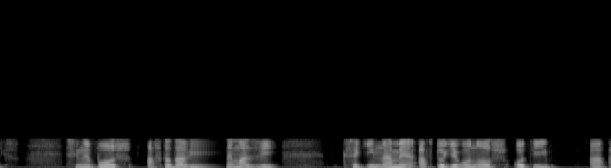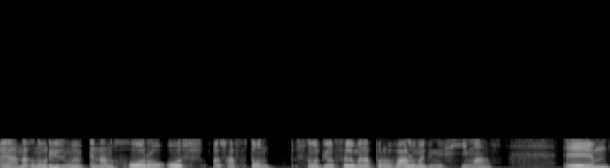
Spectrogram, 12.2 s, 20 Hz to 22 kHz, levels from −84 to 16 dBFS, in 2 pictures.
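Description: At 1.92 s the speech breaks off and a fading buzz takes its place. It lasts until about 2.28 s, roughly a third of a second. This is likely a long network dropout. Packets stopped arriving, so the receiver stretched the last sound it had to cover the hole. The fill never drops to full silence. When the speech returns, the missing part is simply gone. Throughout, nothing sounds above 4 kHz, which fits narrowband telephone coding.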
